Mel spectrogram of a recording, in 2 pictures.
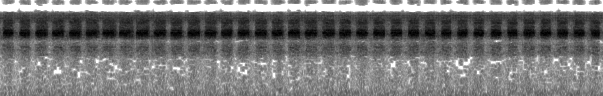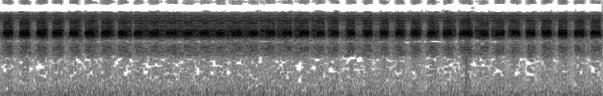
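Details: Cicadas of Provence, southern France, singing in summer; a piercing, continuous metallic buzz with a steady rapid pulse around three beats per second, unchanging over the clip.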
